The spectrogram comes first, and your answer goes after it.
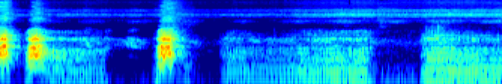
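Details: A black Bhotiya dog gives three sharp, harsh barks, then a long, rumbling growl.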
